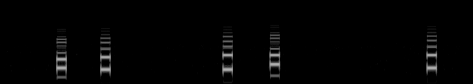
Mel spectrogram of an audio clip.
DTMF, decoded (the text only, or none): 42 3# 6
